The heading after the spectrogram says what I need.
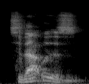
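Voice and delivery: dry sarcastic remark, said low. Real, not acted. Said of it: "That was me being sarcastic".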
